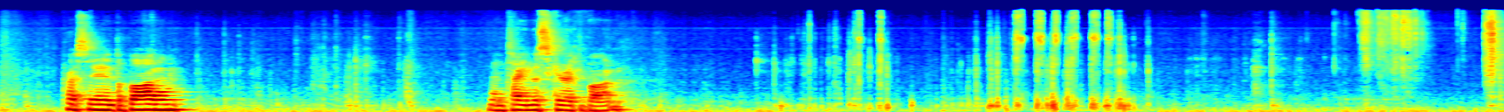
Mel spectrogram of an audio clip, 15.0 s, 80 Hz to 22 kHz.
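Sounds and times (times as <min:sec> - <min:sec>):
screwdriver clicks and scrapes: 0:09.6 - 0:11.5.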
